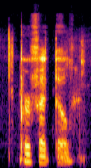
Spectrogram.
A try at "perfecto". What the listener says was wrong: Perfecto. You can't roll your R's? Perfecto.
